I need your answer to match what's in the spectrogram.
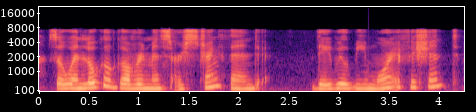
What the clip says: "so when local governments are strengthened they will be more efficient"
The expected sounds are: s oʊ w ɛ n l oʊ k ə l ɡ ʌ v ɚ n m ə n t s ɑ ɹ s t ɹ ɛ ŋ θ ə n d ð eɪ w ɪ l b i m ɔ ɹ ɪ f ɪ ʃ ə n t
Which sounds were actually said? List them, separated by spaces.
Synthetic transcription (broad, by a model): s oʊ w ɛ n l oʊ k ə l ɡ ʌ v ɚ n m ə n t s ɑ ɹ s t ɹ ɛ ŋ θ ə n d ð eɪ w ɪ l b i m ɔ ɹ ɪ f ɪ ʃ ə n t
